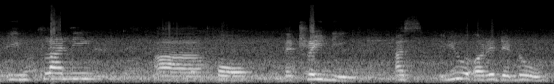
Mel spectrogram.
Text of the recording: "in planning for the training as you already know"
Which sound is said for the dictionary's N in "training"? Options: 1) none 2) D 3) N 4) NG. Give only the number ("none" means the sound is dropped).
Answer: 3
